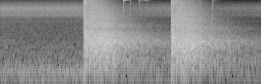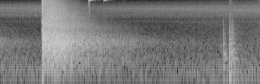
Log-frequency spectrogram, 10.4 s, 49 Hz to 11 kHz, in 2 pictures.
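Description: Glock 43 single-stack 9mm pistol firing three shots, the first two about 1.7 seconds apart and the third about 2.7 seconds later, each echoing and fading over a couple of seconds. Light metallic ticks follow the first two shots, and there are a couple of soft knocks near the end. The pistol is feeding a mixed magazine of hollow-point and full-metal-jacket rounds and fires every round without a stoppage.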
